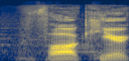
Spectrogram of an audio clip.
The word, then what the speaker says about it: Fauquier: Fauquier County?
